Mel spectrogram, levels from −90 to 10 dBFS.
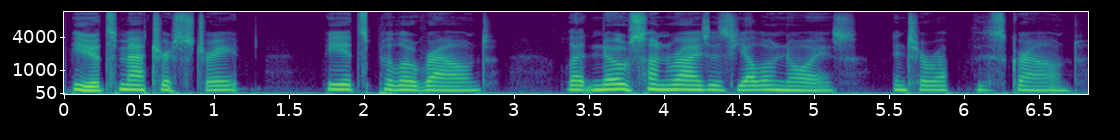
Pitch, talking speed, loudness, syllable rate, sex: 180 Hz, 140 wpm, -16 LUFS, 4.4 syllables/s, female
